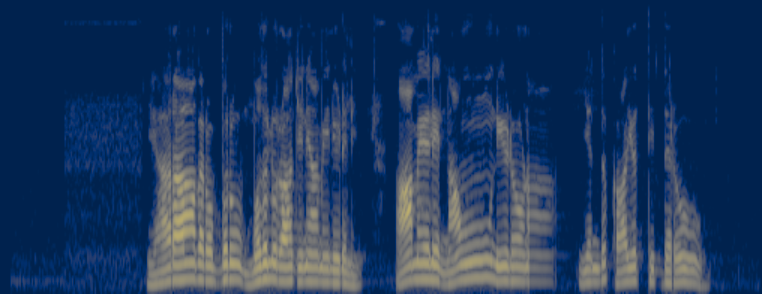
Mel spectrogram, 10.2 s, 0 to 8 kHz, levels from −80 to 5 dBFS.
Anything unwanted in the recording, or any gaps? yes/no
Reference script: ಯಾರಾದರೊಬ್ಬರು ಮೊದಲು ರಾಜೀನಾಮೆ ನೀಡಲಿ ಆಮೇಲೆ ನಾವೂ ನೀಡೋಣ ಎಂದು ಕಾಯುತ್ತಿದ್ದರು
no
